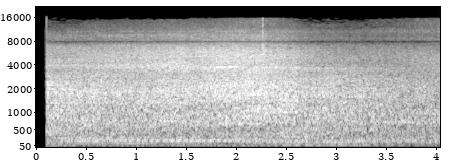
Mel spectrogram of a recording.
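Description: City street traffic noise, with a nearby engine running at idle; its low hum fades out about three quarters of the way through.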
